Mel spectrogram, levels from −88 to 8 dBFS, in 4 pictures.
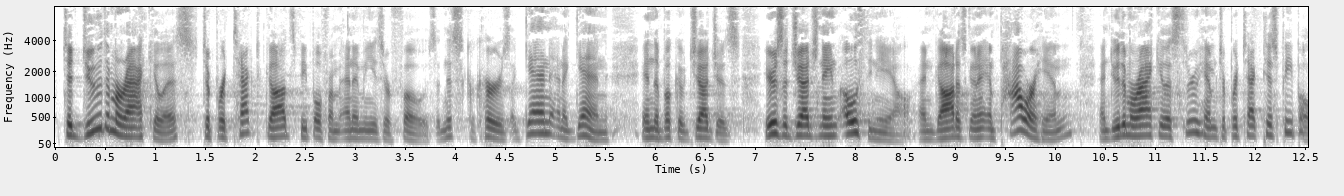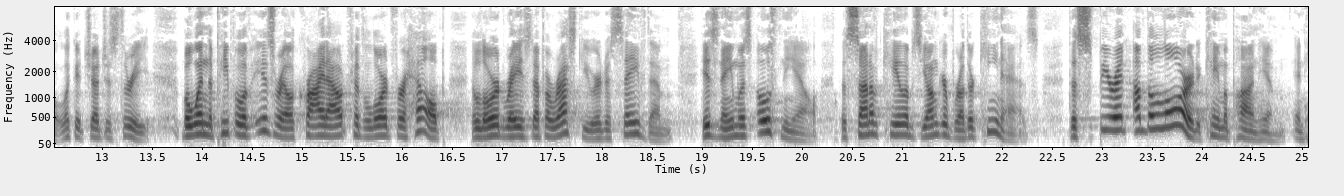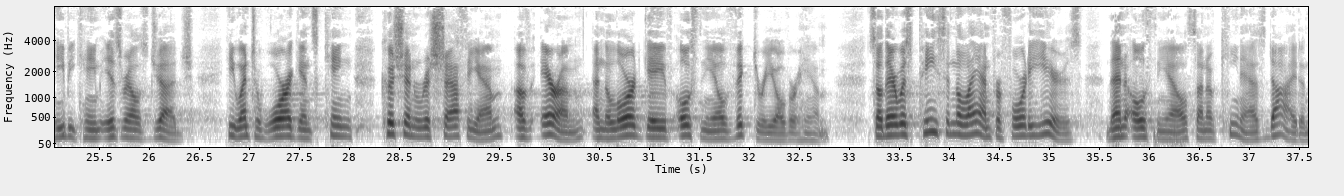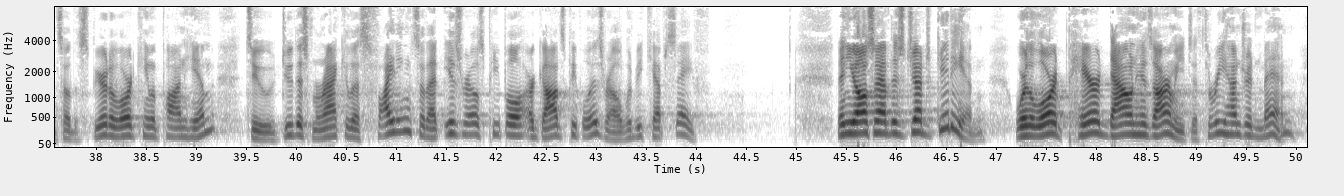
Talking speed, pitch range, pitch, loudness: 210 wpm, 140-185 Hz, 160 Hz, -22 LUFS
